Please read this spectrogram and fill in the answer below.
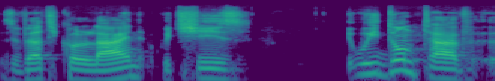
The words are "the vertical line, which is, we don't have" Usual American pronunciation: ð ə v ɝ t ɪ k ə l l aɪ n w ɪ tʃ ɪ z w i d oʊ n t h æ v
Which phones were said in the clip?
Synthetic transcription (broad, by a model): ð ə v ɝ t ɪ k ə l l aɪ n w ɪ tʃ ɪ z w i d oʊ n t h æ v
